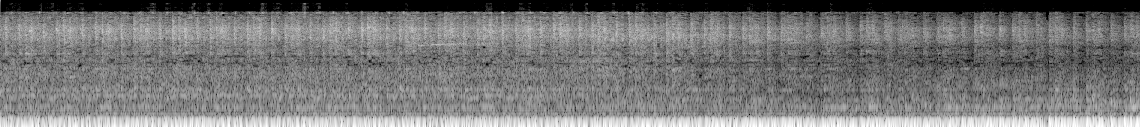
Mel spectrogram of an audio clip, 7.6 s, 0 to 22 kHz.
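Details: 2001 JDM Mazda RX-7 FD3S rotary: deep, uneven idle with a lumpy beat about four pulses a second that never settles; rough idle while the boost gauge needle shakes.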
